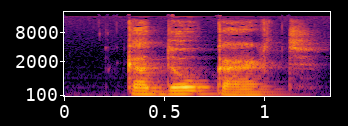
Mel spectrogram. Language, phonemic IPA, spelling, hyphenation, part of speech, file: Dutch, /kaːˈdoːˌkaːrt/, cadeaukaart, ca‧deau‧kaart, noun, Nl-cadeaukaart.ogg
- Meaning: electronic gift card (debit card that is given as a gift and can be used to purchase specific items)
